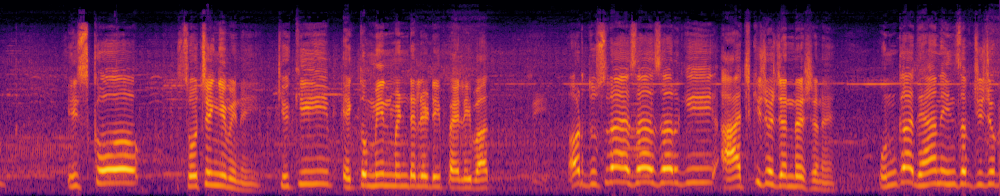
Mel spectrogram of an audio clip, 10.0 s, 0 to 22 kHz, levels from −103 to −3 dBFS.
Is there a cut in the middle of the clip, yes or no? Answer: no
